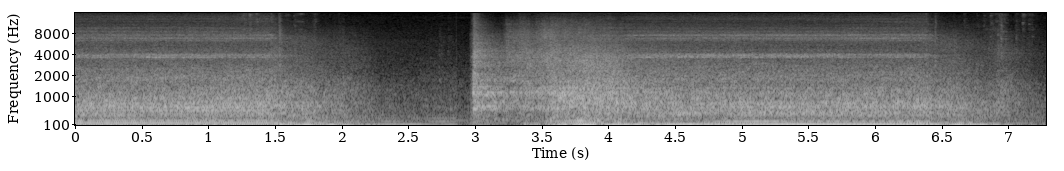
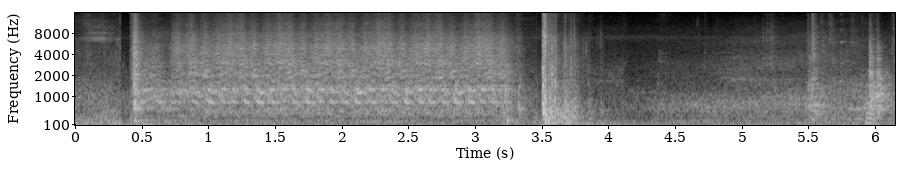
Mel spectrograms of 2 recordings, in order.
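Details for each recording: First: 1986 Ford F-150 that had no spark, just fitted with an MSD distributor, coil and wires. It catches on the second try after a brief crank, stumbles once, then settles into a steady, even low rumble; normal start and idle. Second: 1986 Ford F-150: starter spins about three seconds, engine never catches; fuel confirmed present, spark tester shows no spark, ignition module PIP wire checked next; crank no start, no spark.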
